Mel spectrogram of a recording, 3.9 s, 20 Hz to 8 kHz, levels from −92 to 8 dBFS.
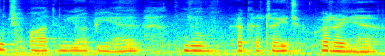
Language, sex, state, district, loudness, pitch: Hindi, female, Haryana, Rohtak, -17 LUFS, 180 Hz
